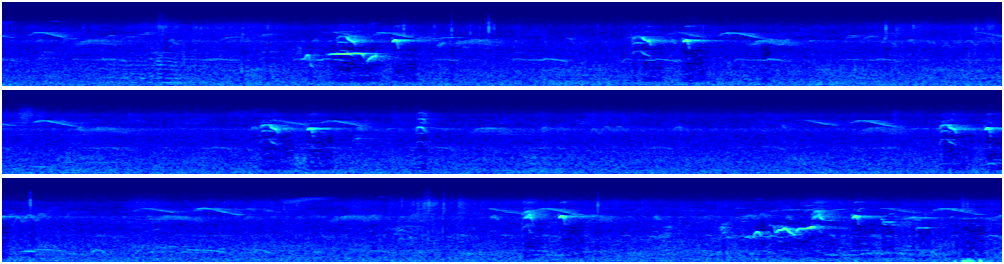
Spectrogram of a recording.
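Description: A bird calling in short, high chirping phrases that repeat every few seconds, over a steady insect buzz.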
